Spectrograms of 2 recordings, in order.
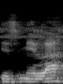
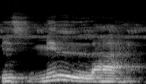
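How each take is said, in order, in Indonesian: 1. Bunyi L pendek dan tunggal. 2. Bunyi L ditahan lama dan ganda. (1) "ngoten ta mboten saged, mboten sah" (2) "kedah ditekan"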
